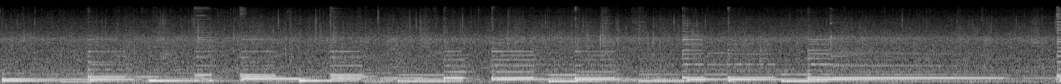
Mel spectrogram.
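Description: Yamaha steel-string acoustic guitar with a capo, notes and chords picked in a slow, even pattern, over a steady hiss of rain.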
